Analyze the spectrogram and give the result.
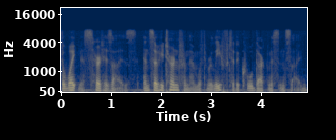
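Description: The speaker reads in a natural reading voice.

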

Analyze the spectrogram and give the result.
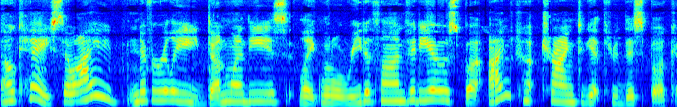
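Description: The woman's voice sits high in pitch. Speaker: book vlogger. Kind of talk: casual vlog chat. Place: home room.

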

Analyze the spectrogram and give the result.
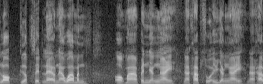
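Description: The recording has a dry, close sound with no echo. A man with a fairly high pitch talks in a monotone, flat intonation. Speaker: used car dealer / car vlogger. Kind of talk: walkaround sales video. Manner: loud.

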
